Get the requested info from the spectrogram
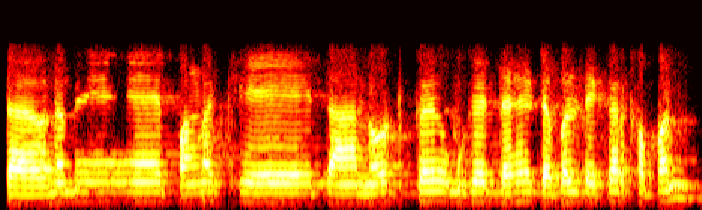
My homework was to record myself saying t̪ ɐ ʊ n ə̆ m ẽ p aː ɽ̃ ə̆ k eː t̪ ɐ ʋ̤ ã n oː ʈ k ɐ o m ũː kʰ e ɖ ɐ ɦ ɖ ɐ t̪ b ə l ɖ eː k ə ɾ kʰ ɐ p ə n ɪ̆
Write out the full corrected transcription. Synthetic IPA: t̪ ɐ ʊ n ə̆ m ẽ p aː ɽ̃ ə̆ kʰ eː t̪ ɐ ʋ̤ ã n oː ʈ k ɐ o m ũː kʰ e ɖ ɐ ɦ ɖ ɐ b ə l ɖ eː k ə ɾ kʰ ɐ p ə n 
